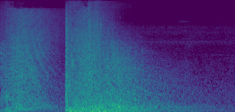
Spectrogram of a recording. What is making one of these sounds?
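A shimmering magical whoosh sounds.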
